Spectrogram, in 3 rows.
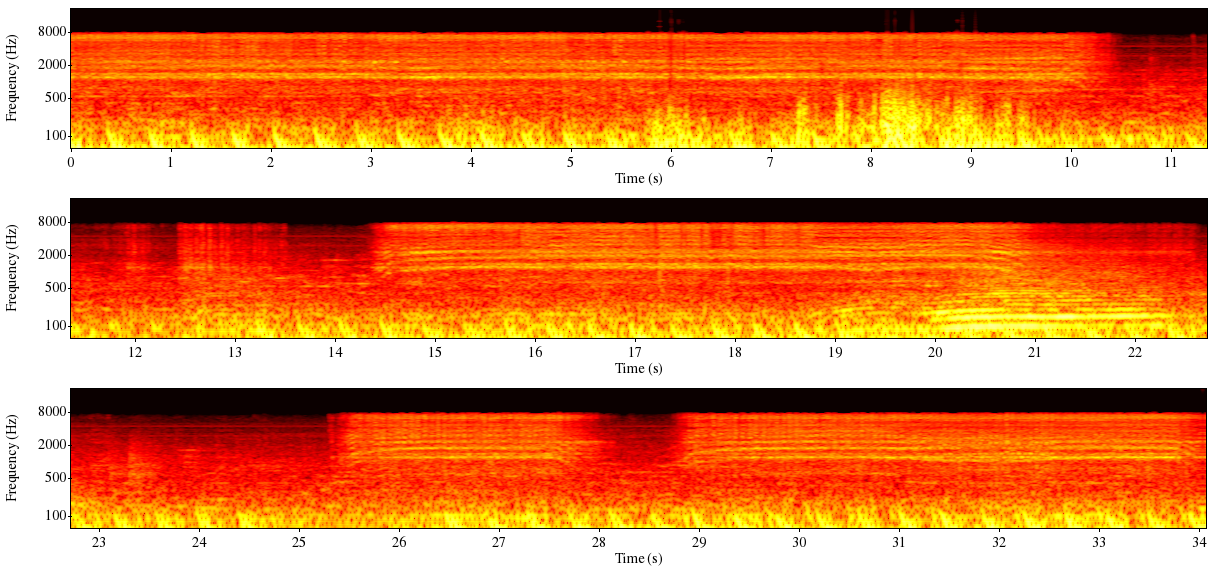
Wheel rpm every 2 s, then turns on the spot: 160, 170, 170, 160, 160, 20, 20, 100, 170, 160, 110, 20, 30, 130, 70, 160, 150.
12-14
